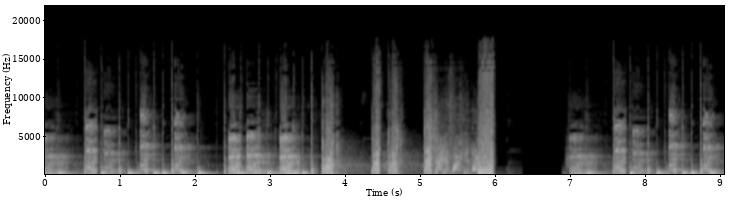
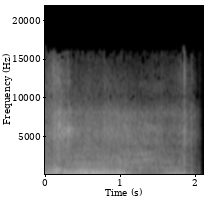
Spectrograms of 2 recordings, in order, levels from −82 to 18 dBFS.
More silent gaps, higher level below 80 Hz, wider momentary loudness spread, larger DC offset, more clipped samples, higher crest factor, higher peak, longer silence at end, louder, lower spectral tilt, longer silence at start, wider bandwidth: first, 6.41-6.88 s vs none; second, -46 dBFS vs -32 dBFS; about the same, 7 LU vs 9 LU; neither; neither; about the same, 16 dB vs 16 dB; about the same, -2 dBFS vs -4 dBFS; about the same, 0 s vs 0.1 s; about the same, -17 LUFS vs -19 LUFS; about the same, -4 dB/octave vs -3 dB/octave; about the same, 0 s vs 0 s; about the same, 17 kHz vs 16.5 kHz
